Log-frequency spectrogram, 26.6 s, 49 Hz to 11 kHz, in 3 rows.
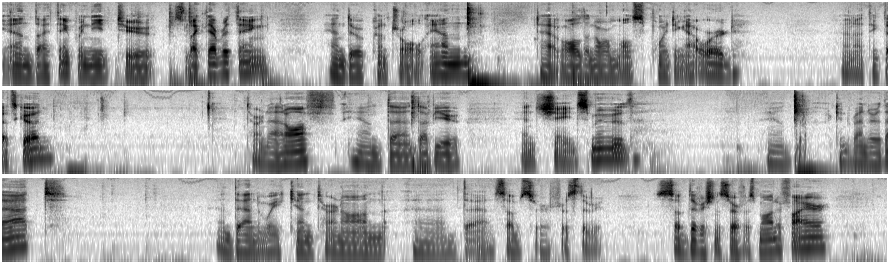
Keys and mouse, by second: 1.8 a, 1.8 a, 5.0 ctrl+n, 6.0 middle click, 11.3-13.0 drag, 13.0 w, 15.5 middle click, 19.2 F12, 19.5-20.7 drag, 22.3-25.0 drag.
